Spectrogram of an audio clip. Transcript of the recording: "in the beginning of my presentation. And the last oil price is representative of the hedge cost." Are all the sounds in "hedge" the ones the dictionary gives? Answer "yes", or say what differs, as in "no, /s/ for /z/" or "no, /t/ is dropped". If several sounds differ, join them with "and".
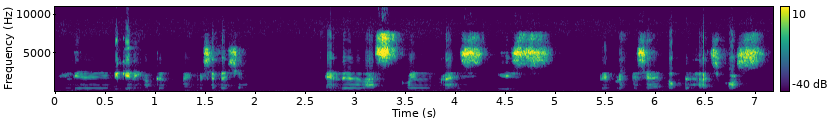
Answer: no, /tʃ/ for /dʒ/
